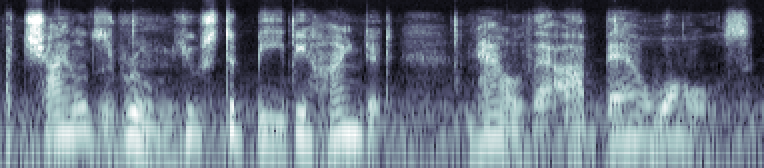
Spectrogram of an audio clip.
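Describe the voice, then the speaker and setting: An actor playing a matter-of-fact protagonist who observes an old castle aloud in a video game. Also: male voice, mid-range voice, expressive, slow. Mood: observant. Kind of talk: scripted video game narration. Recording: muffled, very noisy game audio.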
